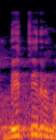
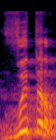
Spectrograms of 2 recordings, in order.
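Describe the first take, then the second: First: The word begins with a b sound. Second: The word begins with a w sound. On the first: The speaker calls it wrong. "আসলে বেতের না" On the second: The speaker calls it right. "এটার আরবি উচ্চারণ হচ্ছে উইতরুন"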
